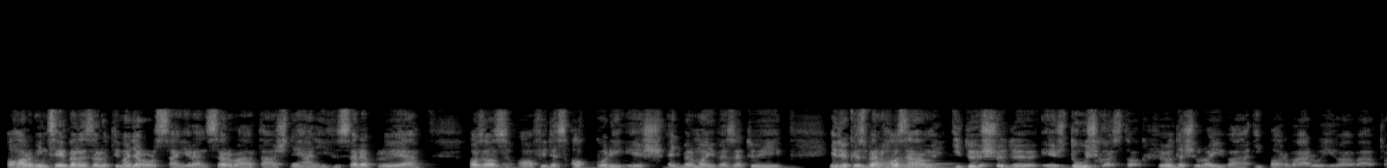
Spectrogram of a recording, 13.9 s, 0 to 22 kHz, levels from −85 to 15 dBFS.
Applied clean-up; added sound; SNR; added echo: classical method WPE with log-MMSE.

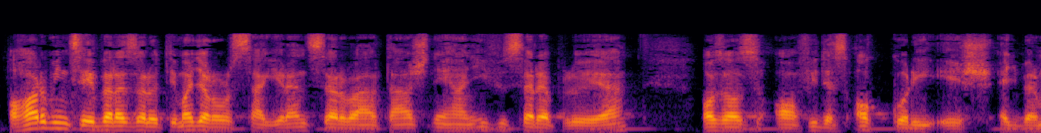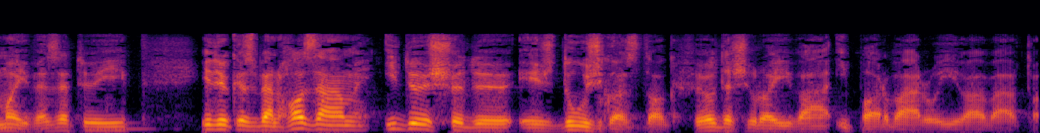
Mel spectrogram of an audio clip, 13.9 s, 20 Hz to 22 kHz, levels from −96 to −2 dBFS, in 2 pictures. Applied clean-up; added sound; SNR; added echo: none; none; none; none.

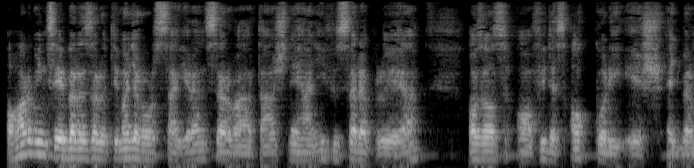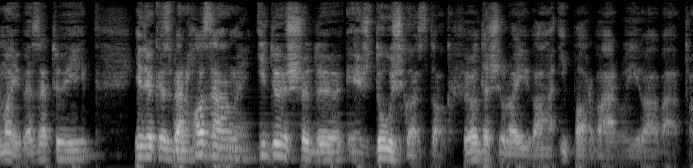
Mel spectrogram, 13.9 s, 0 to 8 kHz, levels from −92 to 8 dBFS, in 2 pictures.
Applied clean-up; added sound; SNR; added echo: neural mask model DeepFilterNet 3.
